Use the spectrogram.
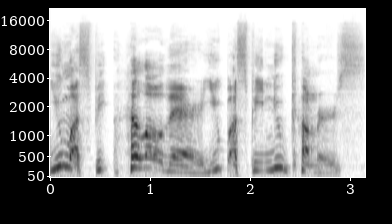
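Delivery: attempted put-on Viking character voice. Voicing a character greeting newcomers, in an attempted Viking voice. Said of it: "I need a Viking voice".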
